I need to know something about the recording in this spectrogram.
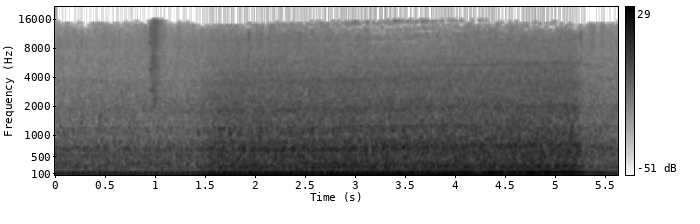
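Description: A truck's diesel engine drones steadily, growing louder as it pulls.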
